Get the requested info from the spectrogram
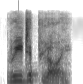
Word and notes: redeploy: Indian

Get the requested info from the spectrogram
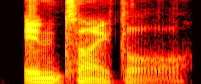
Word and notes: entitle: British English

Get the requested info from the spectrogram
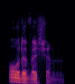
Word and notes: Ordovician: British English

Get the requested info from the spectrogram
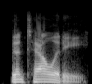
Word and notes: mentality: American English

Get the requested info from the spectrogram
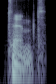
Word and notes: tempt: British English

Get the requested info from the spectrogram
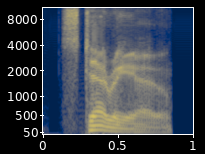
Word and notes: stereo: British English

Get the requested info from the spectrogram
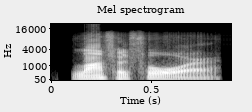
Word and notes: lophophore: American English

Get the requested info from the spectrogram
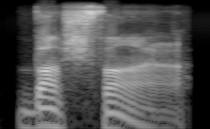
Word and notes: bushfire: British English

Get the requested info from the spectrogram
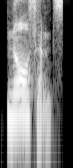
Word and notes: Northants: Indian

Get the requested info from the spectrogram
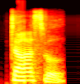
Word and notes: tarsal: Indian

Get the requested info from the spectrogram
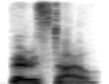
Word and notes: peristyle: Indian

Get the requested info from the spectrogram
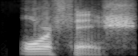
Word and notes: oarfish: American English

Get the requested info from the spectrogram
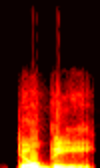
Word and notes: dhobi: American English

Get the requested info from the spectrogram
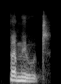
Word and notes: permute: Indian

